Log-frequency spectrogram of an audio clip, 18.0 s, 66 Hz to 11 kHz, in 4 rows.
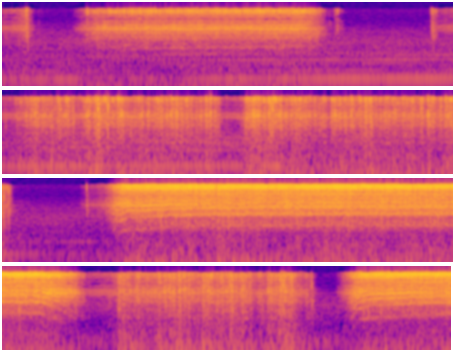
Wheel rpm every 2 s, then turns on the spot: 50, 20, 30, 40, 40, 160, 110, 30, 110.
4-8 14-16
